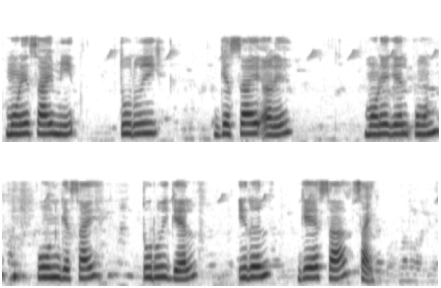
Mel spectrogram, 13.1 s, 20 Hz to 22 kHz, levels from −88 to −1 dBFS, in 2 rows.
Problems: continuous background conversations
